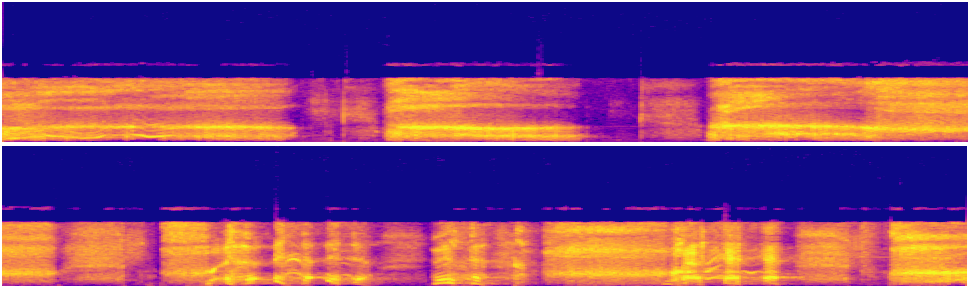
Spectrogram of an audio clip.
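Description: A person's voice acting out the wolf blowing hard at the house: three long, forceful blows of breath in the first five seconds. These are followed by shorter, strained blows mixed with voiced grunts, and one more blow near the end.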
